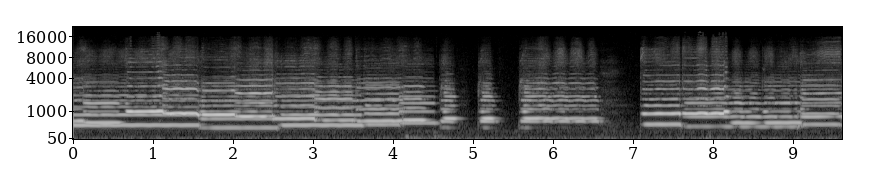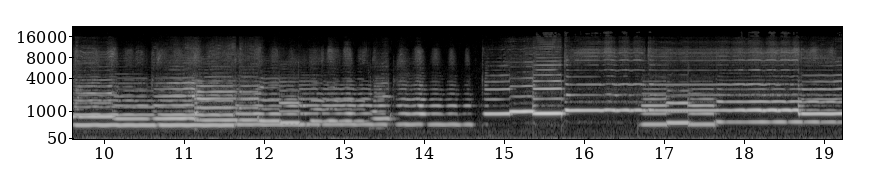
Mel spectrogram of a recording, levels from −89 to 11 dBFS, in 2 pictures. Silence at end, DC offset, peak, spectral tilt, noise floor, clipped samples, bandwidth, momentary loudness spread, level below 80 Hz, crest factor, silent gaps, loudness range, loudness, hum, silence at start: 0 s; under 0.1%; -6 dBFS; -1 dB/octave; -48 dBFS; under 0.1%; 15.5 kHz; 10 LU; -58 dBFS; 12 dB; none; 6 LU; -19 LUFS; none; 0 s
